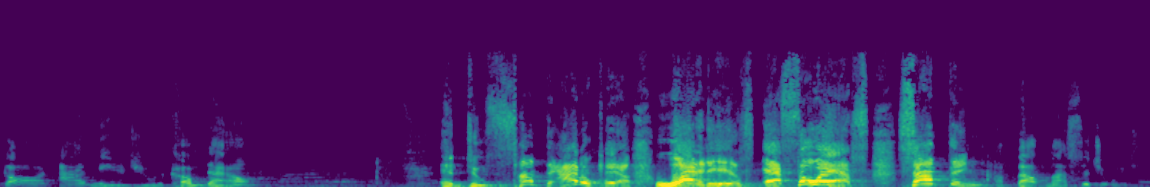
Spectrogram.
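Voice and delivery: building from a loud plea to a hoarse-free full roar, slow; desperate prayer. Shown as a demonstration. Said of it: "How many of you have ever said".

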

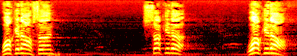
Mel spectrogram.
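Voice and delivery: loud gruff-free bark of a tough father; imitating a tough daddy. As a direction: order the kid to toughen up. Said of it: "What'd your daddy say?".

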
